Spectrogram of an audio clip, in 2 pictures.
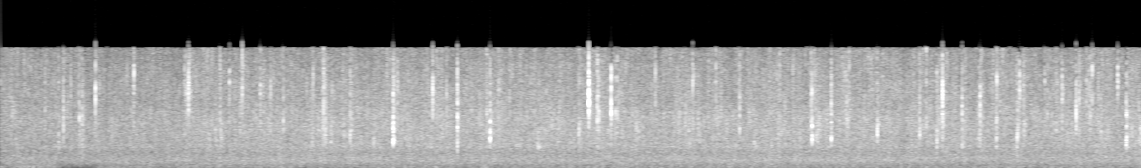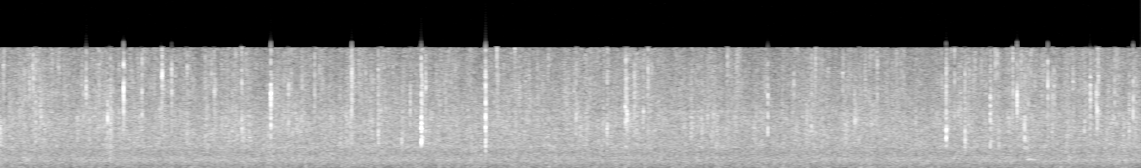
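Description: Steady rain falling, an even hiss with scattered sharp drop ticks, laid down as the cover sound of a subliminal audio track.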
